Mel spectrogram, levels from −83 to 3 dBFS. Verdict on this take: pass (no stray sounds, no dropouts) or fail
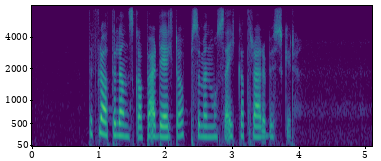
pass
